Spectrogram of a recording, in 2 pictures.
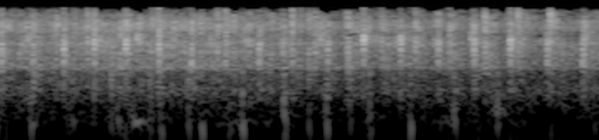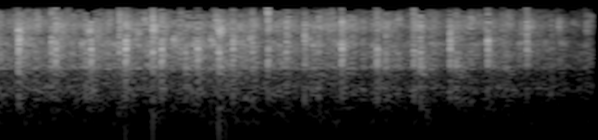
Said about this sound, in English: Can we get a round of applause for our newest members?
